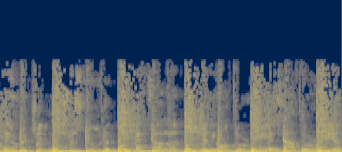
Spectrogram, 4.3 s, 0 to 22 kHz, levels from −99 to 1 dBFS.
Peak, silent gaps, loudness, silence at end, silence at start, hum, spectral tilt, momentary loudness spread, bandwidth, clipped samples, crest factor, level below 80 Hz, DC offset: -4 dBFS; none; -18 LUFS; 0 s; 0 s; none; -5.5 dB/octave; 3 LU; 13.5 kHz; under 0.1%; 14 dB; -24 dBFS; under 0.1%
